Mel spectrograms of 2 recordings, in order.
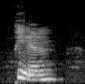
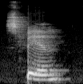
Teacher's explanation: pin with aspiration and spin without aspiration. Even though both words use the same basic sound p, the actual pronunciation is different.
